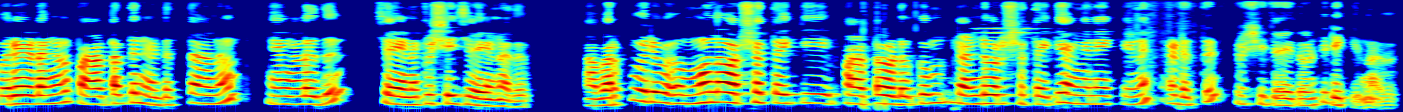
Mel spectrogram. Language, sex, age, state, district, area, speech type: Malayalam, female, 45-60, Kerala, Thiruvananthapuram, rural, spontaneous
